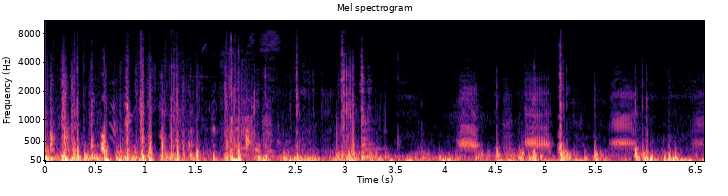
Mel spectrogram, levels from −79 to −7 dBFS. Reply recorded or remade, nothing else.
recorded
